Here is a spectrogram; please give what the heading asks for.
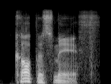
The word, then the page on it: coppersmith: British English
